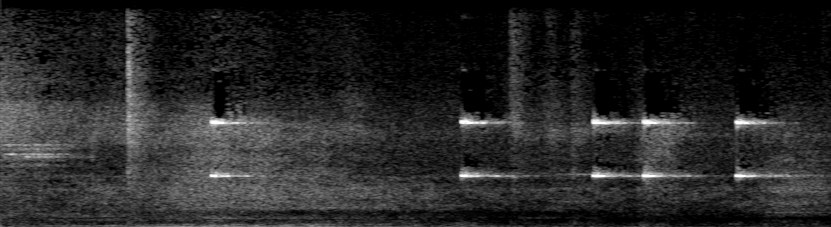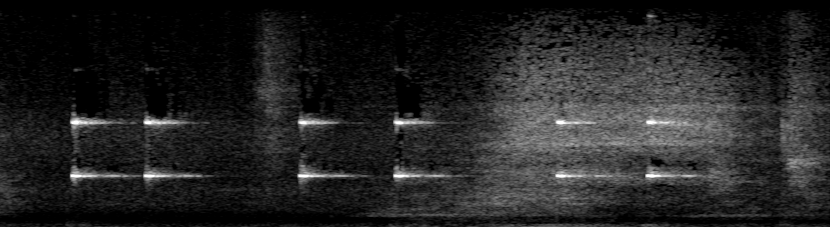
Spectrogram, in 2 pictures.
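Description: Keypad of a Yupack pallet stretch wrapper's PLC control panel beeping: about a dozen short, high electronic beeps at uneven spacing as buttons are pressed to step through the settings menu. A low rumble runs underneath, strongest in the first few seconds.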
